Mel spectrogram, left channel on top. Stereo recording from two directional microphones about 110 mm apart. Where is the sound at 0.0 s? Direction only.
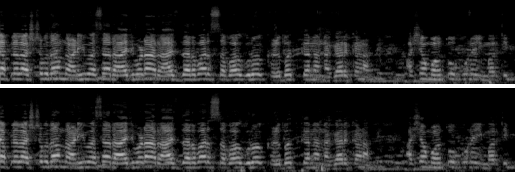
25° right (ahead or behind).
